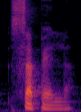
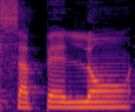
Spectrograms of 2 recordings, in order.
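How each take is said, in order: First: The word ends on the 'l' with no vowel. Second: The ending is sounded as a nasal 'an' vowel. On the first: The speaker calls it right. "No, this is just s'appelle" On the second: The speaker calls it wrong. "don't start to tell me"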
